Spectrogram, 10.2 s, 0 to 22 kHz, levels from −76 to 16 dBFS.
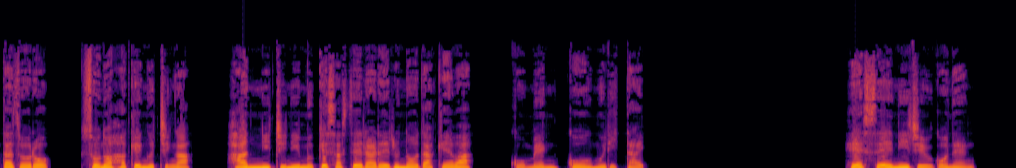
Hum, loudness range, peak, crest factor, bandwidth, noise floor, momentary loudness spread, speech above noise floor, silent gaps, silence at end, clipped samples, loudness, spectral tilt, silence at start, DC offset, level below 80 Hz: none; 8 LU; 0 dBFS; 12 dB; 16.5 kHz; under -90 dBFS; 10 LU; over 80 dB; none; 0.45 s; under 0.1%; -11 LUFS; -6 dB/octave; 0.05 s; under 0.1%; -46 dBFS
